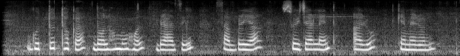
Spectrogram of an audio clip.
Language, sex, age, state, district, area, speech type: Assamese, female, 18-30, Assam, Golaghat, urban, read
